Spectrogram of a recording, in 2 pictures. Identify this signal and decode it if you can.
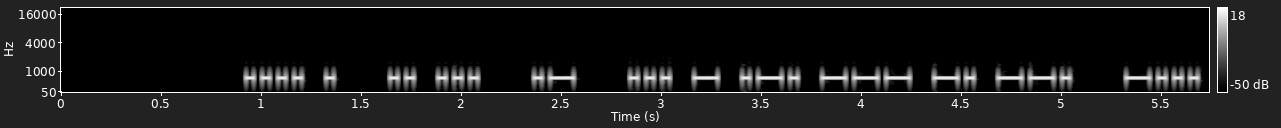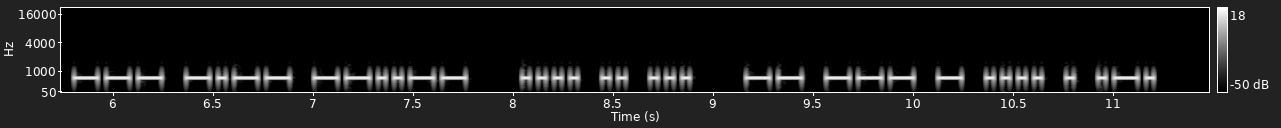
Morse code, heard as a keyed tone, about 30 wpm, 700 Hz. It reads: HE IS A STRONG BOY, HIS MOTHER
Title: Sentences from Top 1000 Words - Review Part 3 - 30wpm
